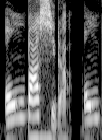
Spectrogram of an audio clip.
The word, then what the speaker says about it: 御柱: 这次的祭典叫做玉柱祭，玉柱就是念作 on 巴西啦，on 巴西啦，就是玉柱的意思。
